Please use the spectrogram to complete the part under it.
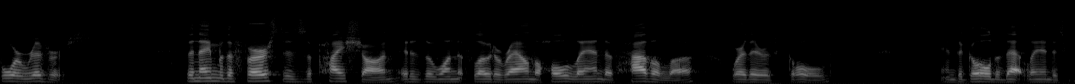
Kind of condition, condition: setting, large echoing room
